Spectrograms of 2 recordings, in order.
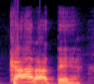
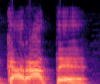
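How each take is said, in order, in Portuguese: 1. A sílaba tônica é a primeira. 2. A sílaba tônica é a segunda. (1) "olha onde foi colocado o acento, no K. Aí fica" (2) "a sílaba tônica é ra"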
